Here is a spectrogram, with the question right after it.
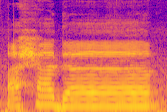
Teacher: ہا جو ہے اس کو حلق سے نکالنا ہے اور اس طریقے سے اس کو نکالنا ہے کہ خا نہیں کہنا اس کو، نہ ہی ہا کہنا ہے۔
